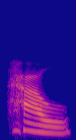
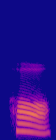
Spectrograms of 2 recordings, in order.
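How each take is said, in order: First: It glides from 'a' into a 'w' sound. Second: It ends on a short plain 'a' vowel. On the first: The speaker calls it right. "It's how" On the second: The speaker calls it wrong. "maybe you are pronouncing this ha. No, that's wrong"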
